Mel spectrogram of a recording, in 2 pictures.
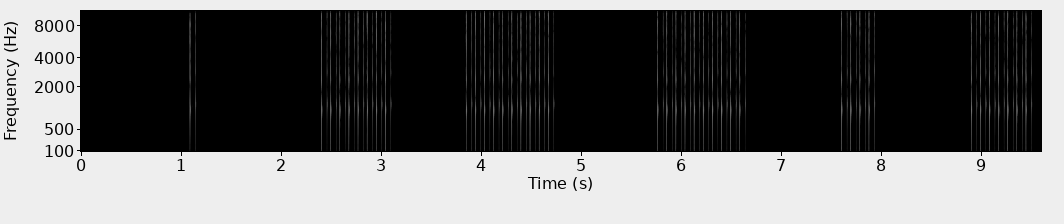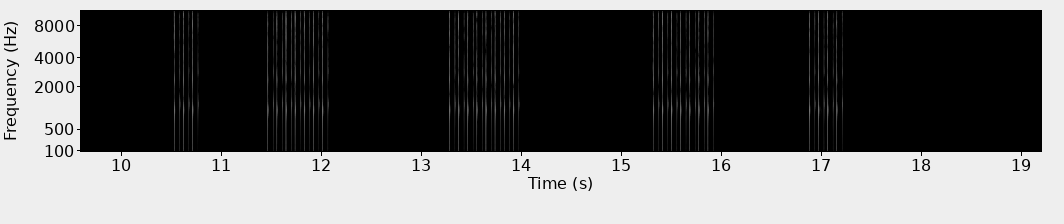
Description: Pulse dialling, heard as clicks on a phone line, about 11 pulses a second. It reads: 1 8 0 0 4 7 3 7 8 7 4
